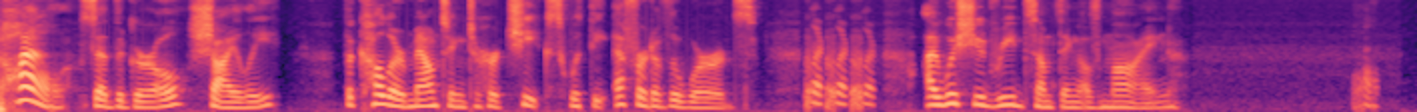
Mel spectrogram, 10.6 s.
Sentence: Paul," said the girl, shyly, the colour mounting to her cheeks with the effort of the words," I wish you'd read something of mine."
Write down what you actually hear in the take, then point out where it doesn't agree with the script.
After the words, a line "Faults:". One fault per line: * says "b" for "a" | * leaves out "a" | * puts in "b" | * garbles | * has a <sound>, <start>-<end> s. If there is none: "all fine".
Paul," said the girl, shyly, the colour mounting to her cheeks with the effort of the words," I wish you'd read something of mine."
Faults:
* has a laugh, 6.0-6.6 s
* has a laugh, 10.1-10.3 s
